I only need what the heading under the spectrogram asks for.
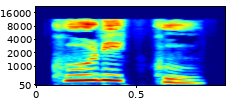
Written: ಗೂಡಿಕ್ಕು

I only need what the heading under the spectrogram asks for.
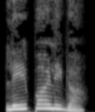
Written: ಲೇಪಾಳಿಗ

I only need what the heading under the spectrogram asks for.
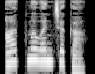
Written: ಆತುಮವಂಚಕ

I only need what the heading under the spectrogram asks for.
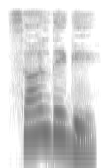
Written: ಸಾಲ್ದೆಗೆ

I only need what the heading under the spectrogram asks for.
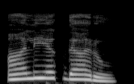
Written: ಆಲಿಯಕ್ದಾರು

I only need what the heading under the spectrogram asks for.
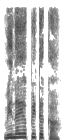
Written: ವಿನಯಪಿಟಕ

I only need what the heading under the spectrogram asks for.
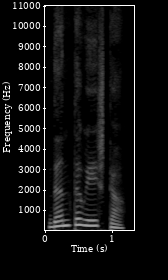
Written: ದಂತವೇಷ್ಟ

